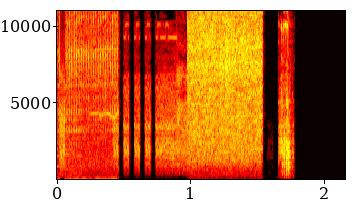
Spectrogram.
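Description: Glitchy static-noise sound effect for an animated logo: a hiss that stutters on and off in quick cuts, comes back, then snaps off with one last short burst.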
